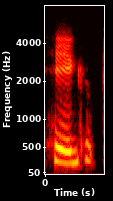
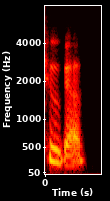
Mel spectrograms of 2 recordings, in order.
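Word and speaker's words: hygge: Maybe you've heard it been said hig, but it's truly pronounced huga. I don't know much Danish, but I know that.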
